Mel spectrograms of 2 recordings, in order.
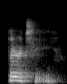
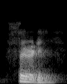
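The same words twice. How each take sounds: First: Every sound is pronounced carefully and fully. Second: The word is pronounced in a relaxed, reduced way. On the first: "I just said it with very careful speech" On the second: "in casual speech"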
